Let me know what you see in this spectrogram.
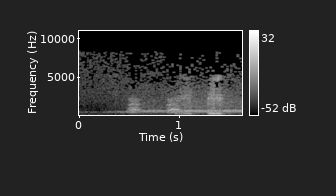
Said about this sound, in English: You're that blooming dog. Something must have disturbed him.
